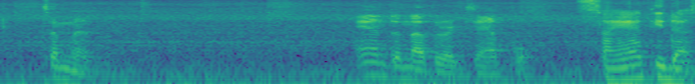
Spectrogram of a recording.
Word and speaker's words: temen: And one more small difference we can see is that the word for friend, teman, is pronounced more like temen.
